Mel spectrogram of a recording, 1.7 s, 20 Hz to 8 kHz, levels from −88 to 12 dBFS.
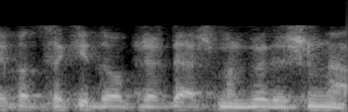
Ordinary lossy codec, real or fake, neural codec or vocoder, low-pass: AAC, 16 kbps; real; none; 7.2 kHz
